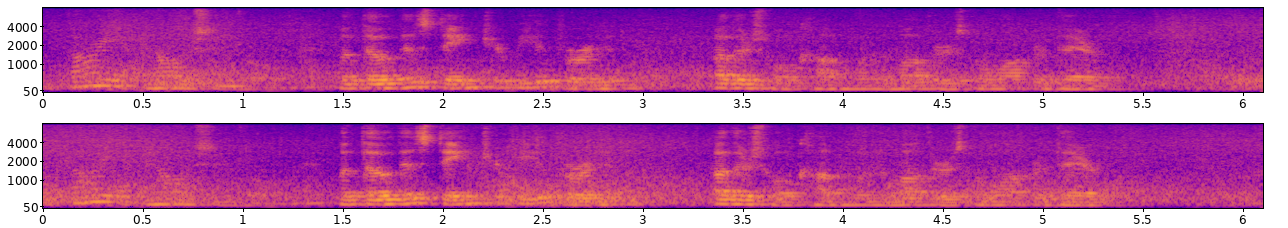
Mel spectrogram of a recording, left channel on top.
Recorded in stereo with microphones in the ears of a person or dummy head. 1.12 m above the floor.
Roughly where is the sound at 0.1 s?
Left.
